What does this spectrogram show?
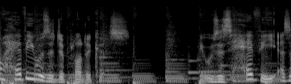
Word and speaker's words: Diplodocus: How big was a Diplodocus?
